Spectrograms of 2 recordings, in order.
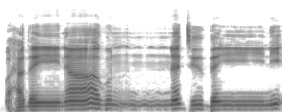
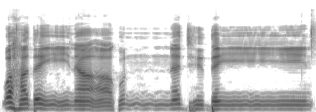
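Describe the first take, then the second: First: The last word ends with a short i vowel. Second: The last word ends on a consonant. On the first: The reading continues without stopping. "വഹദൈനാഹു നജ്ദൈനി എന്നാണ്" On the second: The reading stops at the verse end. "ആയത്ത് അവസാനിക്കുമ്പോ വഹദൈനാഹു നജ്ദൈൻ എന്ന് പറഞ്ഞിട്ട് നമ്മൾ നിർത്തും"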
